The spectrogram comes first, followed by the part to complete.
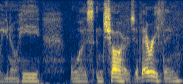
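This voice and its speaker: A man speaks at a medium pitch, sounding somewhat breathy. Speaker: Torah teacher and show host. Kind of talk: religious teaching talk. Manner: halting, many fillers.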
